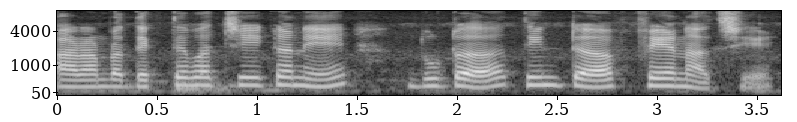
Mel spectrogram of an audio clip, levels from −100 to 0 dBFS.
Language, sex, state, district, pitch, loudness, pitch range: Bengali, female, Assam, Hailakandi, 225 Hz, -17 LUFS, 210-250 Hz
